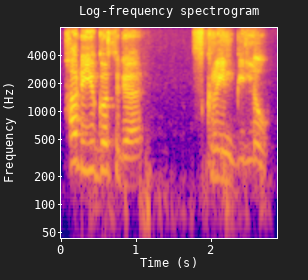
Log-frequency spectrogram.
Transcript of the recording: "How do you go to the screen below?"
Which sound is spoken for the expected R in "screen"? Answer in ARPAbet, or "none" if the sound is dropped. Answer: R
